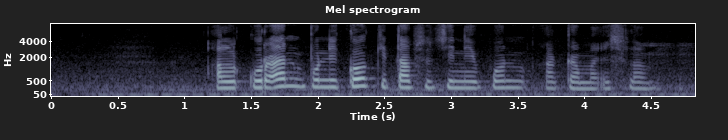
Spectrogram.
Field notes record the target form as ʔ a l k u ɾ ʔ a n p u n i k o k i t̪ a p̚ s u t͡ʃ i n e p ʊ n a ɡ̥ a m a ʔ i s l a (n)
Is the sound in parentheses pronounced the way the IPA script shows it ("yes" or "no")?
no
